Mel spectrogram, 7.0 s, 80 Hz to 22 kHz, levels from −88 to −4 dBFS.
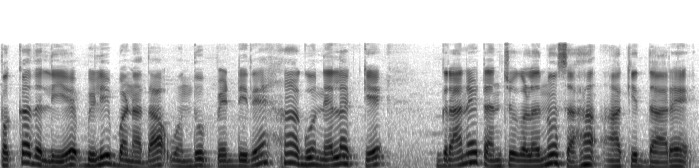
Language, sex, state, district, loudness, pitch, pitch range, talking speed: Kannada, male, Karnataka, Bangalore, -13 LUFS, 145 Hz, 130-170 Hz, 105 wpm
